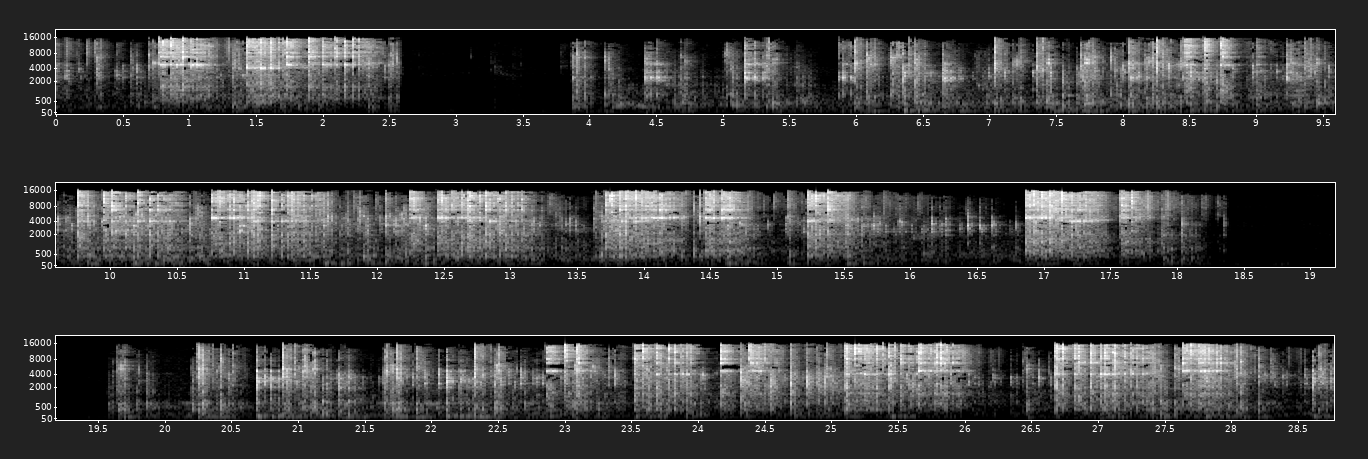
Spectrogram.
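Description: Glass marbles rolling and clattering along the wooden tracks of a HABA marble run, rattling through the grooves and clinking against the wood and each other. The clatter breaks off into near silence twice, about three seconds in and again around eighteen seconds in.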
